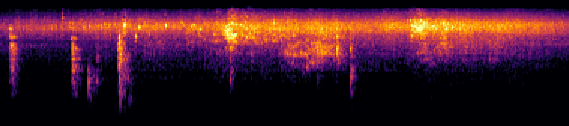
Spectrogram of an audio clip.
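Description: Ribeye steak and melted butter with garlic sizzling in a hot pan, a steady hiss with several sharp clicks scattered through, the loudest about a second in.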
